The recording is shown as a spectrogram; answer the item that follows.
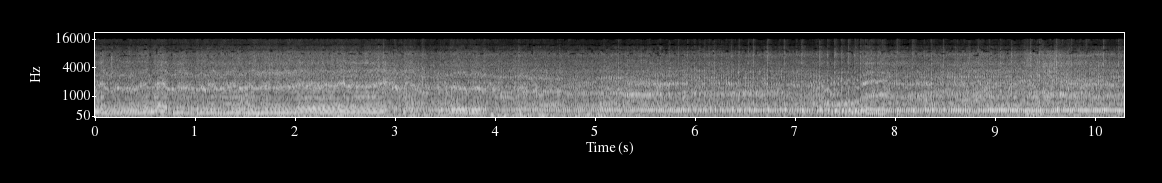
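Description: Suzuki RM250 single-cylinder two-stroke dirt bike engine under way on a trail. Its pitch climbs in several short rises over the first few seconds, then it holds a fairly steady note.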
